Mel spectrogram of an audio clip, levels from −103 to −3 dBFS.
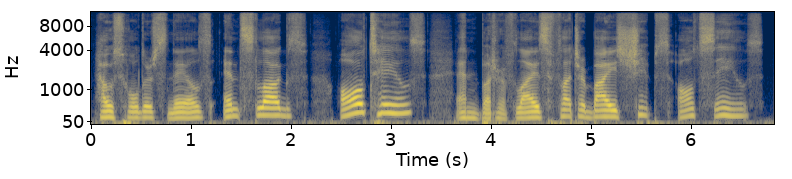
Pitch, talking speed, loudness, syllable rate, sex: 155 Hz, 105 wpm, -19 LUFS, 3.3 syllables/s, male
